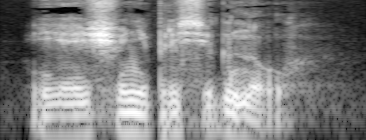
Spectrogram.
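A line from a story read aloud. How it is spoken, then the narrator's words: Muttered. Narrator (Russian): пробормотал Джон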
